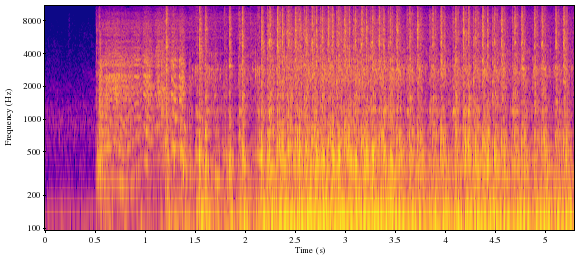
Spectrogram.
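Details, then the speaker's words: 1956 Chrysler Windsor engine, not run in at least 5 years, cold, with a rebuilt starter just installed: it catches and runs rough and uneven only on fuel poured in, then dies. The fuel filter may be clogged, and the engine stalls from fuel starvation. "We just kind of wanted to see if we could get it running for the guy that had us put a starter in it, which you put enough fuel in it, she wants to run. If she had constant fuel, she'd stay running."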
